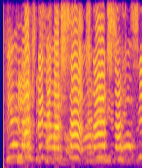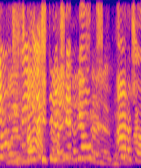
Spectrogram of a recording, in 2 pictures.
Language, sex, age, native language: Icelandic, female, 11, Icelandic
